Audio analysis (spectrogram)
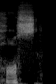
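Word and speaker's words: Höss: AIT commandant Rudolph hos I believe it's pronounced hos and his wife Hedwig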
